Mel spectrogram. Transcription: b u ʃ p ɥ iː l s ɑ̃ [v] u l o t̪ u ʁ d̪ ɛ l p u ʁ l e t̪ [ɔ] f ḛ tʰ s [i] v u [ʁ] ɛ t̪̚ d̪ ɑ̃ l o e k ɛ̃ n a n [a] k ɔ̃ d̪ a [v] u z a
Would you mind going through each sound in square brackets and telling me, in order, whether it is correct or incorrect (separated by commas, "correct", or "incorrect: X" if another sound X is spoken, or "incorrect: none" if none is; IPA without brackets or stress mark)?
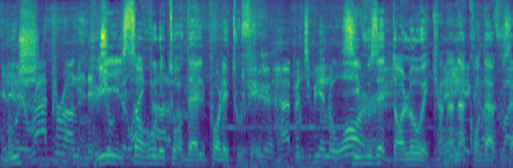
incorrect: ʁ, incorrect: u, correct, incorrect: z, correct, correct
